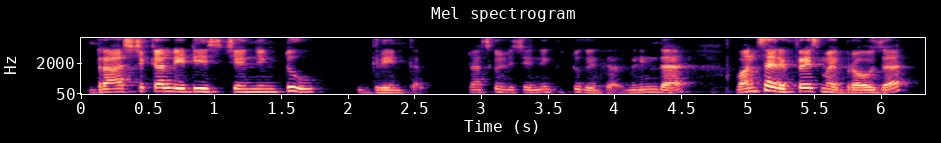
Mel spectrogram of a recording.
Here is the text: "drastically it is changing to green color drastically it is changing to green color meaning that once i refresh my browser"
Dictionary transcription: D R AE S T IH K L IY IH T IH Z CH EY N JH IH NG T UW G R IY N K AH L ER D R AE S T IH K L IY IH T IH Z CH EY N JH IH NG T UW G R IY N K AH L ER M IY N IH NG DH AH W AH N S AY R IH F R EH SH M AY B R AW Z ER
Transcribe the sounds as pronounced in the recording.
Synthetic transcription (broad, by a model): D R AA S T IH K L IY T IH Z CH EY N JH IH NG T UW G R IY N K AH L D R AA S T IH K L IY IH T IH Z CH EY N JH IH NG T UW G R IY N K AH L M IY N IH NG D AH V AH N S AY R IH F R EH S M AY B R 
